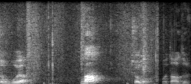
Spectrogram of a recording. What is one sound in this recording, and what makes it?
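A young woman asks a short, startled question.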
